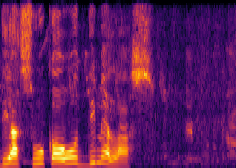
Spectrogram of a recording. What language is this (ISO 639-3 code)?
por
